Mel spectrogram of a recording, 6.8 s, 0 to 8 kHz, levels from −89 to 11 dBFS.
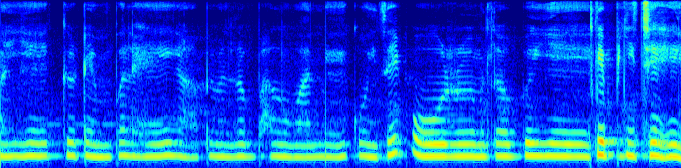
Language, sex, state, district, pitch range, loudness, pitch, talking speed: Hindi, female, Maharashtra, Dhule, 210-225 Hz, -31 LUFS, 215 Hz, 160 wpm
